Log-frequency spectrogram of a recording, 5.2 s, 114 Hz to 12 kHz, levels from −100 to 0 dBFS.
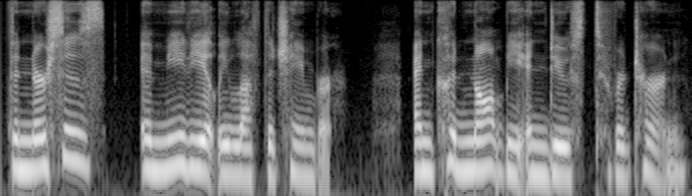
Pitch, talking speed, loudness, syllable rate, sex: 205 Hz, 150 wpm, -18 LUFS, 5.0 syllables/s, female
